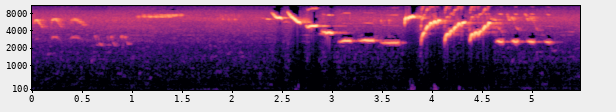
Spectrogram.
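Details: Brown-chested jungle flycatcher singing, used to goad other birds to fight. Soft high whistles open the clip, then louder slurred notes descend into a rich, rapid run of down-sweeping trills and three short closing whistles.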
